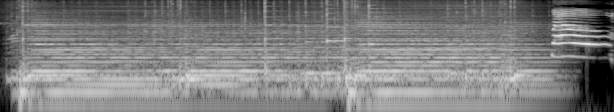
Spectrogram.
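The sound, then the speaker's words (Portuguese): A sustained, droning musical backdrop plays for several seconds, then a cat, Farofino from Monteiro Lobato's tale A Assembleia dos Ratos, lets out a single short, clear meow near the end, fairly loud. “Um gato de nome Farofino deu de fazer tal destroço na rataria de uma casa velha que os sobreviventes, sem ânimo de sair das tocas, estavam a ponto de morrer de fome.”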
